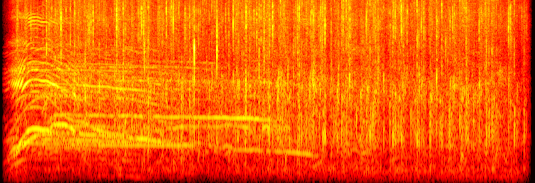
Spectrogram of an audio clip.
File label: crowd cheers applause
